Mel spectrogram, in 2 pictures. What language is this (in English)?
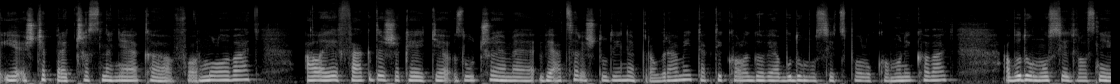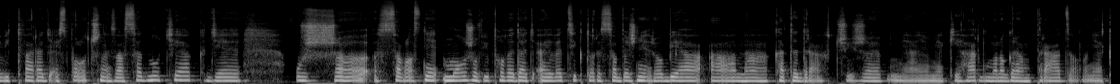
Slovak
